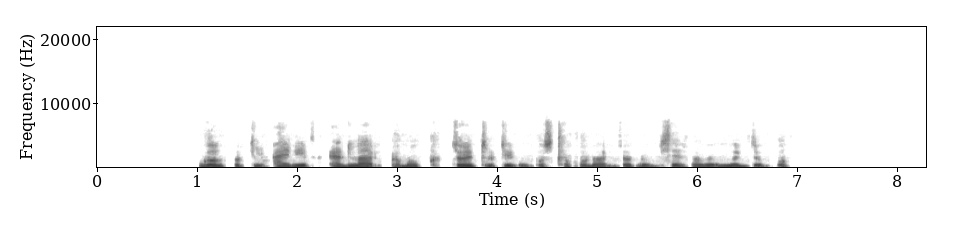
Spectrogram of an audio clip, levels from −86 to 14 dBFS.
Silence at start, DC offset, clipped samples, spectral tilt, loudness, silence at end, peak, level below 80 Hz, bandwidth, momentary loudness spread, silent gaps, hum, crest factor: 1 s; under 0.1%; under 0.1%; -7.5 dB/octave; -22 LUFS; 1.4 s; -4 dBFS; -66 dBFS; 7.2 kHz; 10 LU; 1.29-1.37 s, 1.49-1.53 s, 2.25-2.31 s, 2.87-2.93 s, 3.25-3.32 s, 3.44-3.54 s; none; 18 dB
